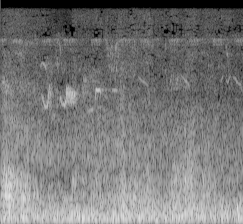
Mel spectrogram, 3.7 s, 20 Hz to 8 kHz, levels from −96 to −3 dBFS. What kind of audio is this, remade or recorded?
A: recorded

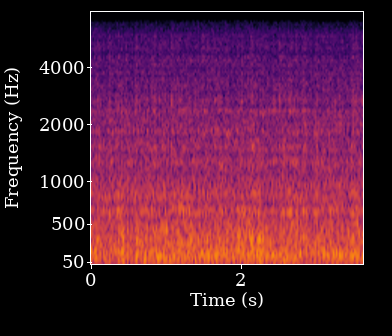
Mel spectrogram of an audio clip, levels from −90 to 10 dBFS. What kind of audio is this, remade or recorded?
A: recorded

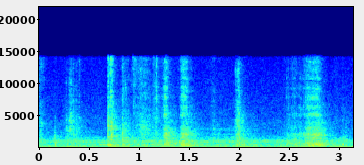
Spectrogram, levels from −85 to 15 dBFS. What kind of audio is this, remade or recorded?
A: recorded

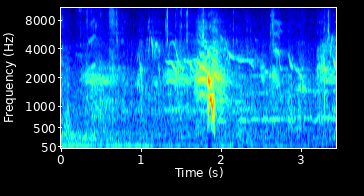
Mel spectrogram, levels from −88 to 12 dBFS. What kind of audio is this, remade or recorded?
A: recorded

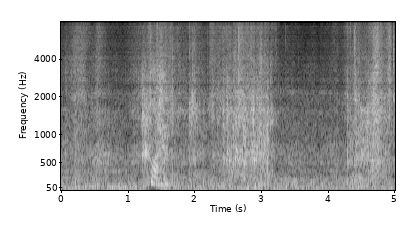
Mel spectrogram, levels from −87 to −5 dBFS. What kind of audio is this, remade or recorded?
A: remade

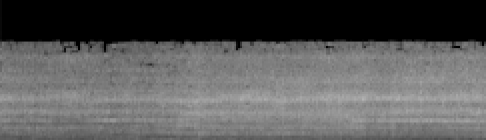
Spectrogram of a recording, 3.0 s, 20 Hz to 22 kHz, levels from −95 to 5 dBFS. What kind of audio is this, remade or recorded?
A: remade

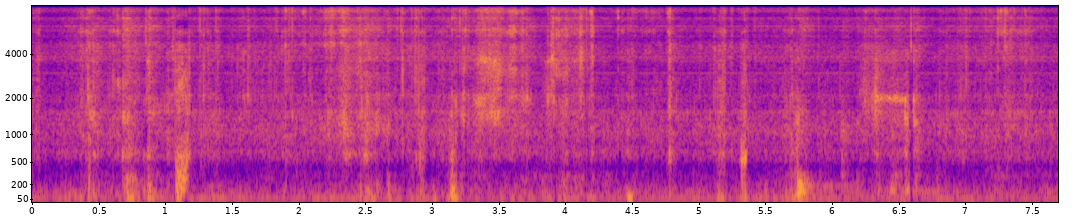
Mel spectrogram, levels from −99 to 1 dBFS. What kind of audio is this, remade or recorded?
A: remade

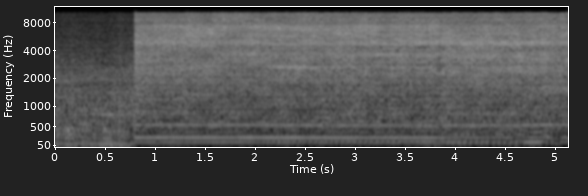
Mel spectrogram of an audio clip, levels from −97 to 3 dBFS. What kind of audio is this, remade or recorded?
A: remade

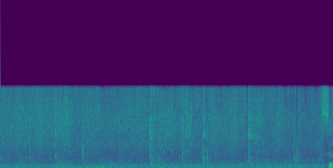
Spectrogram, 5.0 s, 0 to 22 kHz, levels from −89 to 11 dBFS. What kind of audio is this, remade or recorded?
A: remade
